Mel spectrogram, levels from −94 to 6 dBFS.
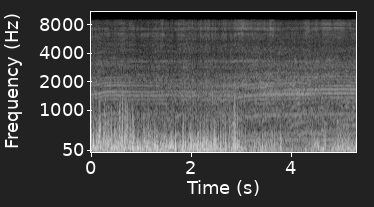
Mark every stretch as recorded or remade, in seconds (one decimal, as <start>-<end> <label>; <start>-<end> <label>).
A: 0.0-1.4 recorded; 1.4-4.6 remade; 4.6-5.3 recorded

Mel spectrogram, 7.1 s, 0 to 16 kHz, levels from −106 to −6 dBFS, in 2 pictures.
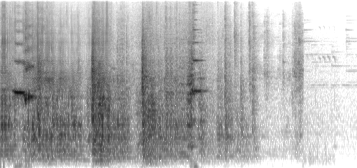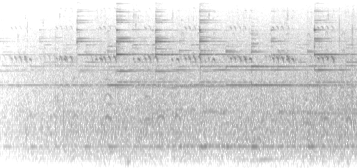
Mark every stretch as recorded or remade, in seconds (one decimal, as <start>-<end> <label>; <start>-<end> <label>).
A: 0.0-1.1 remade; 1.1-7.1 recorded

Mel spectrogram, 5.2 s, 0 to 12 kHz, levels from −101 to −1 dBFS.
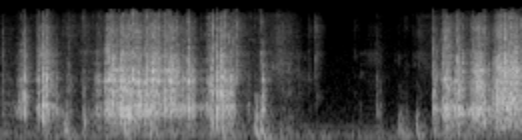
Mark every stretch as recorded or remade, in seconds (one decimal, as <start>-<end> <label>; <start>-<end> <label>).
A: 0.0-5.2 recorded

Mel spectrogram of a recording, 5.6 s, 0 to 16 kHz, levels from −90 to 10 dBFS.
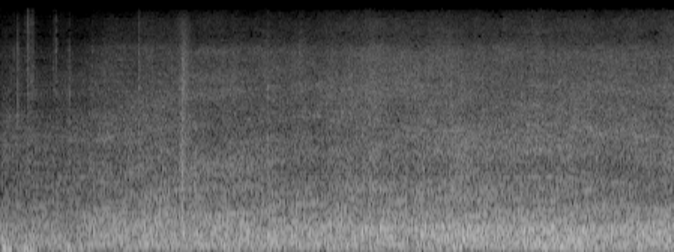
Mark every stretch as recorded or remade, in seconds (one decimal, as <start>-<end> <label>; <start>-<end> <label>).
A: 0.0-5.6 remade

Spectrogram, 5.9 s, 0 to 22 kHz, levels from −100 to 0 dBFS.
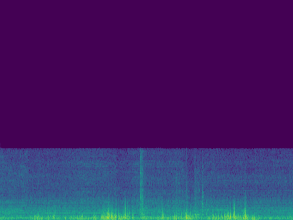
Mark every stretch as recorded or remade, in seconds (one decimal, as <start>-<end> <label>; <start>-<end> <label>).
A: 0.0-0.5 remade; 0.5-5.9 recorded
